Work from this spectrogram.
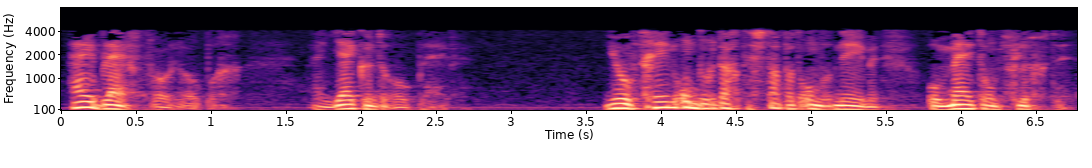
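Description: An earnest, protective gentleman in an old radio drama. His intonation moves widely and his delivery is formal and emphatic, with a very husky tone. The recording sounds thin and muffled. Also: lowish voice, sing-song, normal speed, full character voice. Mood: insistent, agitated. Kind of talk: Dutch radio play acting.

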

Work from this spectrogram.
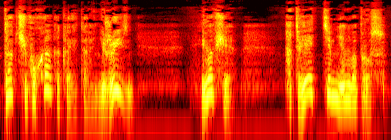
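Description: A man's voice: on the high side, wildly swooping pitch, a little slow, slightly rough, no echo, studio quality, exaggerated voice. An actor playing a wry, philosophizing penniless drifter in a radio play, plaintive and ironic in his delivery. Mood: wry, world-weary. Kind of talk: Russian radio play acting.

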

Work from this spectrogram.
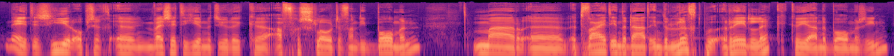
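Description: A man's voice: fairly low pitch, moderate pace, a little mellow, dry recording. A man interviewing over two-way radio as the programme maker at base, giving practical instructions and using formal call procedure. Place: sheltered base station.

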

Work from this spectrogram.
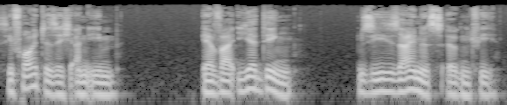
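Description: An actor playing the narrator of a literary radio play, telling an artist's day in measured, short phrases. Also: male voice, deep voice, darkish tone. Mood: measured narrating. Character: narrator recounting an artist's day in present tense.

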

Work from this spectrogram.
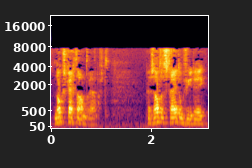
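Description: An actor playing an excitable, loyal schoolteacher in a radio play. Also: male voice, mid-range voice, moderate pace, highs cut off, a little hiss or hum, natural voice. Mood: matter-of-fact.

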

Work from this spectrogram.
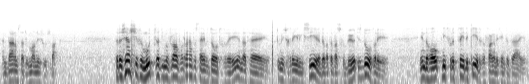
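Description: An actor playing a composed private detective who questions politely and methodically in a radio play. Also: male voice, expressive, fast talker, lightly acted. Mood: grave, explaining. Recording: tinny old radio recording, hiss, rumble.

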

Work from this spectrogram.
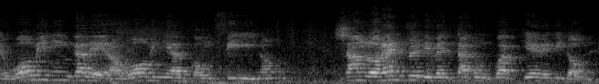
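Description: A man acting a pompous, idealistic gentleman doctor with flowery, declamatory speech in a radio play. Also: fairly high pitch. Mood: wistful, lyrical. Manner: declamatory, oratorical. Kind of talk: stage-like radio drama acting. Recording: distant, echoey room with faint noise.

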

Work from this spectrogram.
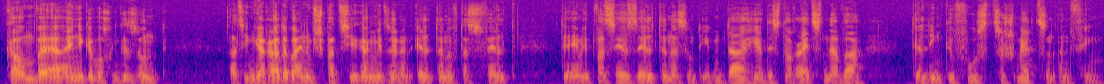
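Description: A man reading a bleak childhood memoir as a quoting voice in a radio essay, measured and sober. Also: on the low side, natural voice. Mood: sober, grave. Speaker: reader of literary quotations. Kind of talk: scripted literary reading for radio.

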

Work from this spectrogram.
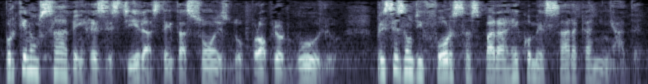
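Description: An actor playing a fatherly spirit mentor in a radio drama, speaking measured, didactic Portuguese with a Brazilian accent. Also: medium pitch, big pitch swings, a little mellow, a little hiss or hum, close to an everyday voice. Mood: grave, instructive. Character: solemn, fatherly male spirit mentor guiding suicide souls. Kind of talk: scripted radio drama acting. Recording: muffled audio with music underneath.

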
